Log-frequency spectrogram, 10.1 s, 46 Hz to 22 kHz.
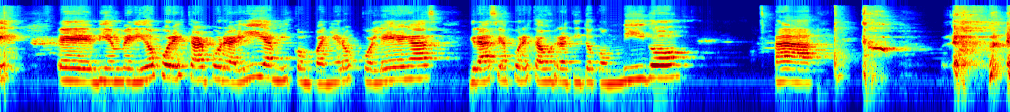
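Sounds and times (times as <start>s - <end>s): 
speech: 0.0s - 6.9s, 7.7s - 8.8s
harsh raspy coughs: 8.6s - 10.0s.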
